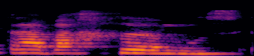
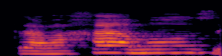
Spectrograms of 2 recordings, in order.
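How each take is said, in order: First: TRABAJAMOS with a closed, nasal stressed A; slow "trabajamos", A before the M nasalised. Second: TRABAJAMOS with a wide-open stressed A; slow "trabajamos" the Spanish way, no nasal A. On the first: Teacher showing what she never says, nasal A in "trabajamos". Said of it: "eu nunca vou dizer". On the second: Teacher modelling what she always says, open A in "trabajamos". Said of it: "o A sempre será aberto". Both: Shown as a demonstration.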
